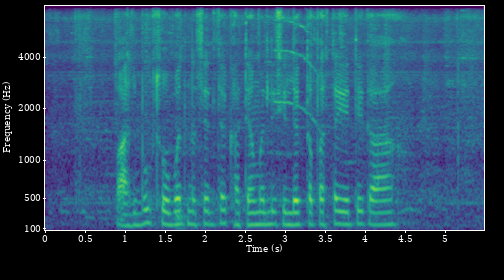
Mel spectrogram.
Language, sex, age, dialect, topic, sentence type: Marathi, male, 18-24, Standard Marathi, banking, question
